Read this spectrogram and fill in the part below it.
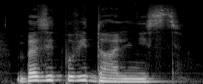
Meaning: irresponsibility
- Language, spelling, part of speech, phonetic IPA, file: Ukrainian, безвідповідальність, noun, [bezʲʋʲidpɔʋʲiˈdalʲnʲisʲtʲ], Uk-безвідповідальність.ogg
